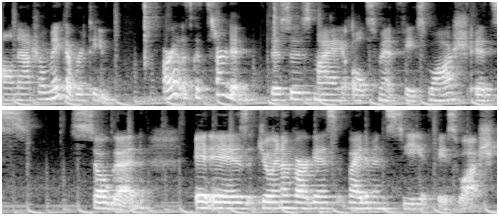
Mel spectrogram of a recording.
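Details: Adult woman speaking; Normal speech.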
